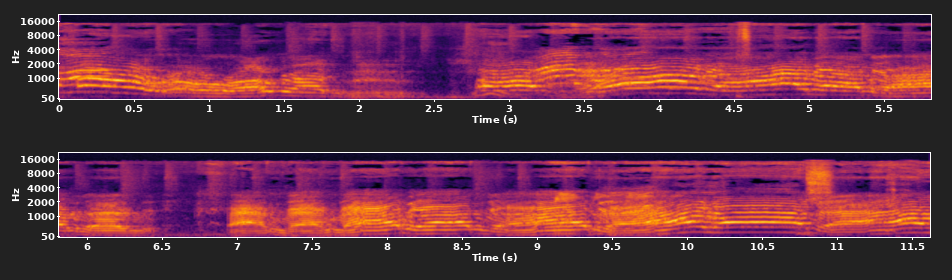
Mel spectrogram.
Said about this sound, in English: Oh, I have the dog that doesn't want to hear you talk. Have you heard this dog? Mm-mm. This dog's funny. Because it's just the dog, if you try to talk, the dog is just blah, blah, blah, blah, blah.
